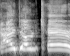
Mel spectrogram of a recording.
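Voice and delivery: high, loud snapped refusal; angry retort. Acted. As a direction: shout it and slam the door. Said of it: "she's like".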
